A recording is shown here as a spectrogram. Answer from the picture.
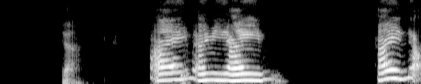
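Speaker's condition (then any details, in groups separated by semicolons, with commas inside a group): Cerebral palsy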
